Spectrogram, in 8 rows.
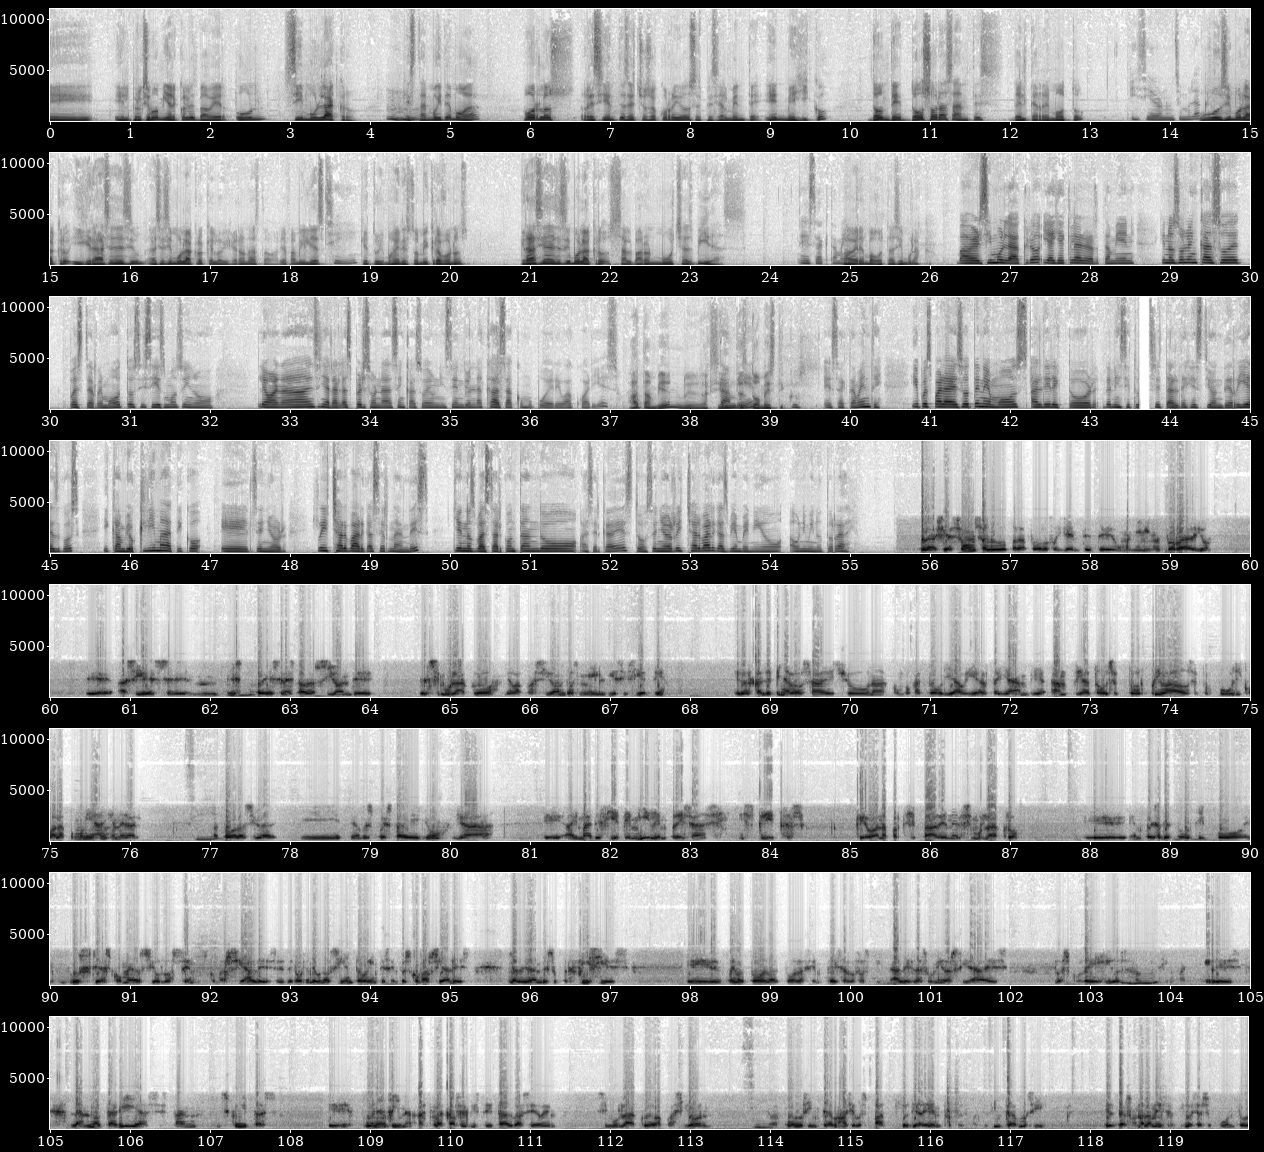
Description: En los micrófonos de UNIMINUTO Radio estuvo el director del Instituto Distrital de Riesgos y Cambio Climático (IDIGER) Richard Vargas, quien dio detalles sobre el próximo Simulacro de evacuación que se llevará a cabo este miércoles 25 de octubre en toda Bogotá.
